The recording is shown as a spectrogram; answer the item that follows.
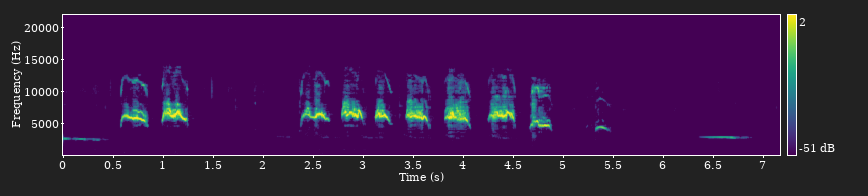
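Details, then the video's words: Great myna feeding young on the nest: a brief low whistle, then a quick series of loud, harsh, high-pitched chirps in rapid bursts, fading to a final soft whistle. "Great myna bird Feeds ducklings on the nest"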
